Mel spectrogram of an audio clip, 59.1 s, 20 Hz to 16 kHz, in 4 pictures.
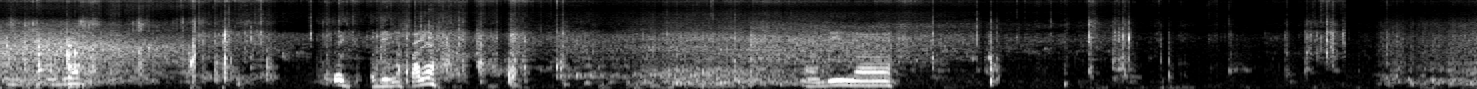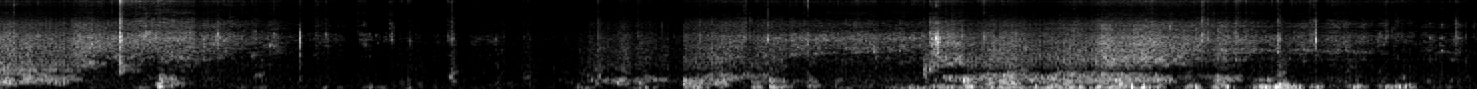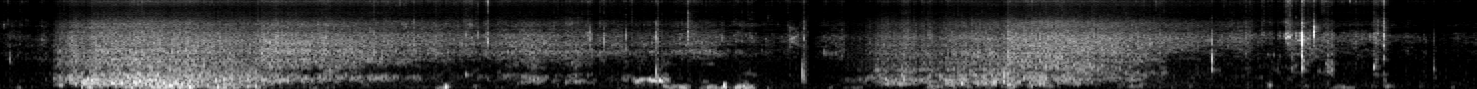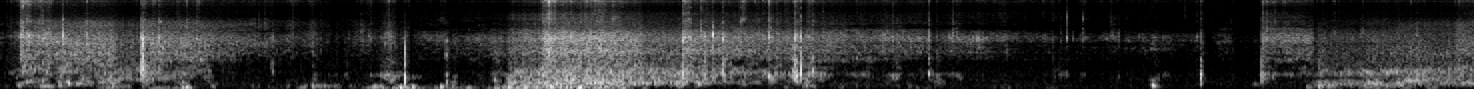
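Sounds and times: surf washing in: 0:00.0 - 0:02.6, 0:05.6 - 0:09.7, 0:30.0 - 0:36.6, 0:38.1 - 0:41.9, 0:49.2 - 0:53.2, 0:57.2 - 0:59.0.

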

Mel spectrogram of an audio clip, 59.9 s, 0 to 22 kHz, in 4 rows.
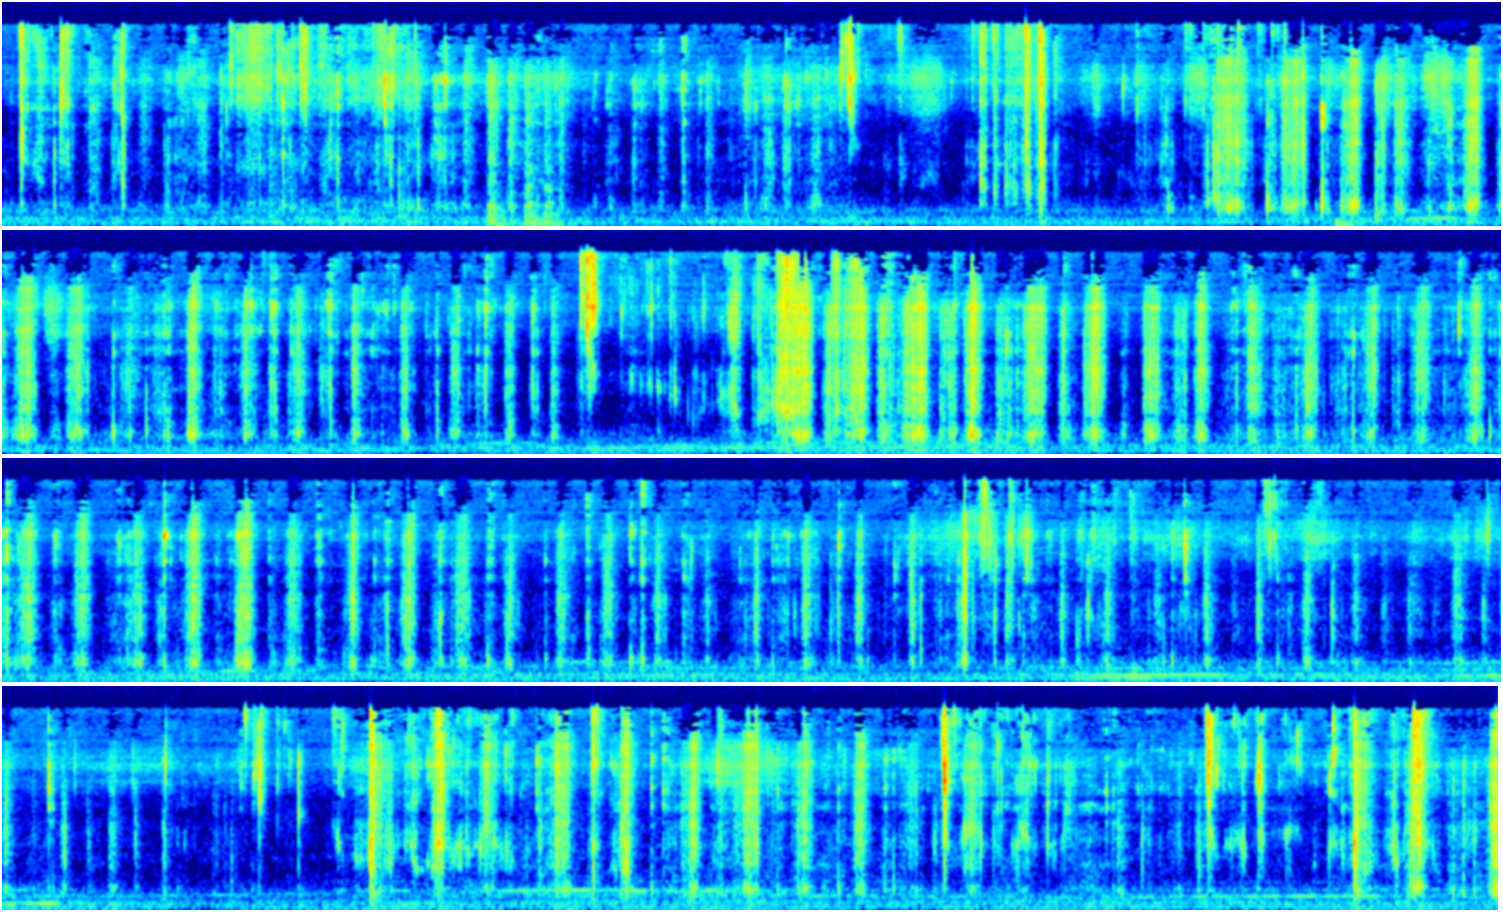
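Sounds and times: chewing: 0:00.0 - 0:10.6, 0:11.2 - 0:59.9
crisp crunches of macaron: 0:00.0 - 0:59.9.

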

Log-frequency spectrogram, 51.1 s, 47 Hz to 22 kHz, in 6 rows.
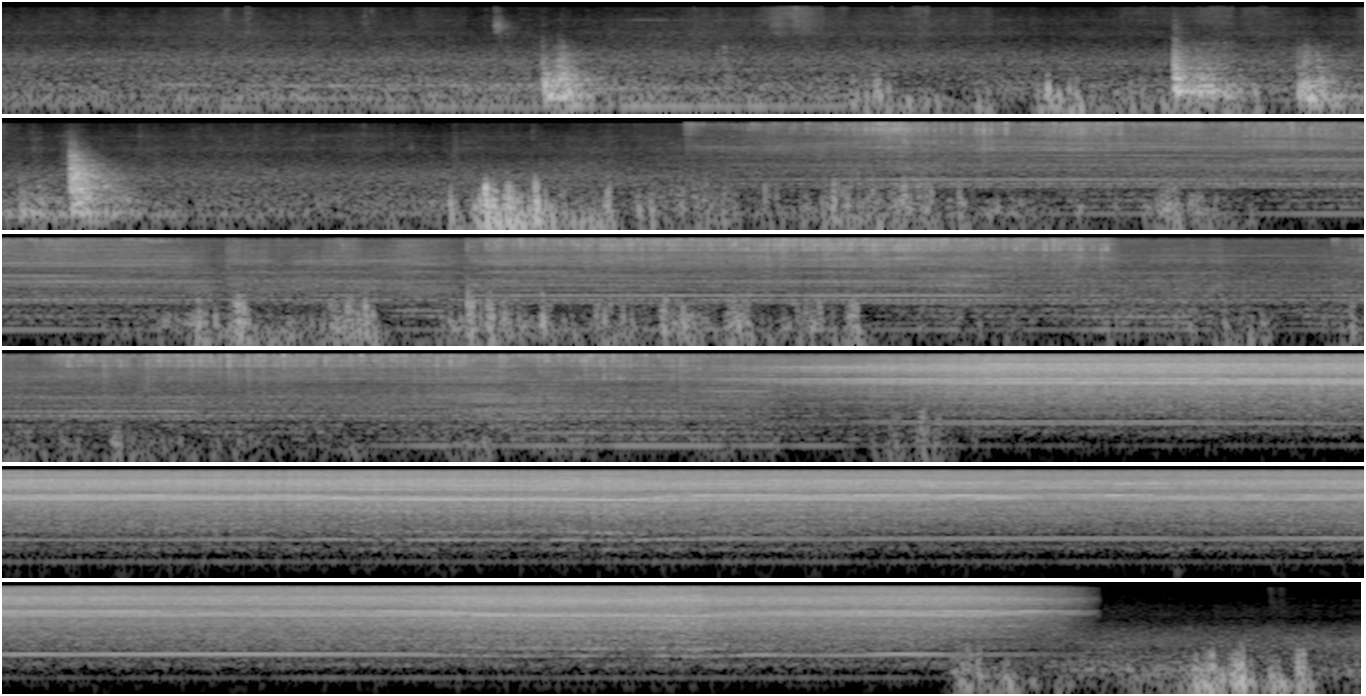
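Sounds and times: knocks: 0:03.4 - 0:03.9, 0:07.3 - 0:09.5
power joiner motor whining: 0:12.8 - 0:49.4.

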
